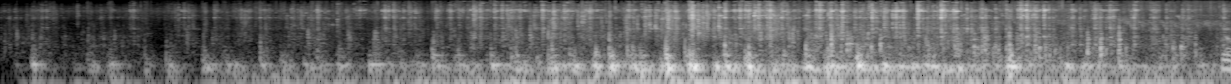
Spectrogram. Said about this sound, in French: là, ce qu'on vient d'entendre, c'est un tombereau, c'est un peu l'équivalent du camion ben médiéval, donc une charrette tirée par des chevaux qui vient de passer euh, sur un pont qu'on appelle le pont dormant, qui est un pont en bois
